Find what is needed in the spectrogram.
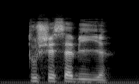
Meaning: to know one's stuff, to know one's onions
- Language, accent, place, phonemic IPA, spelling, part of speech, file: French, France, Lyon, /tu.ʃe sa bij/, toucher sa bille, verb, LL-Q150 (fra)-toucher sa bille.wav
